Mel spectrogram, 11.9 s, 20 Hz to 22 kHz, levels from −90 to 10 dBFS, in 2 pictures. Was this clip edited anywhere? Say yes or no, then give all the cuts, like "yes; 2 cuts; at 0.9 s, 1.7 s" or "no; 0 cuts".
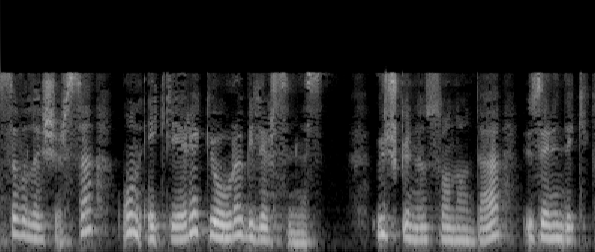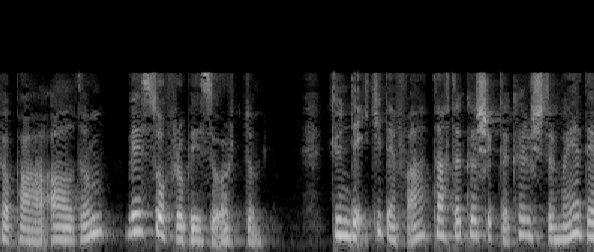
no; 0 cuts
